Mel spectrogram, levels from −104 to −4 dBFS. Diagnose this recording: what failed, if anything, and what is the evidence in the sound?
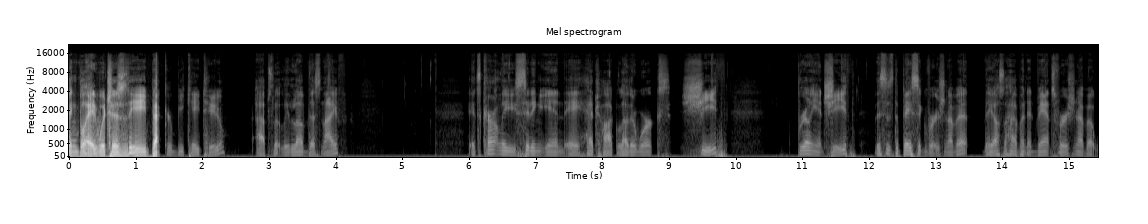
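From 1.31 s to the end, the sound drops by about 25 dB. The centre of the image nearly disappears. What remains is faint and sounds like only the difference between the channels. This is the signature of one channel inverted. The likely cause is a polarity swap in the analogue wiring of one channel. When the two channels are summed, everything common to both cancels.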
